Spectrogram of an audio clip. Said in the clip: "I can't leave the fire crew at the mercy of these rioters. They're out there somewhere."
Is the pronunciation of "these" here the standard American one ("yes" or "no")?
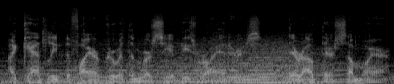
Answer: yes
